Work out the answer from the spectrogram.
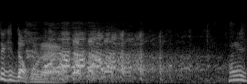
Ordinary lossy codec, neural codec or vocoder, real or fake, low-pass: none; none; real; none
